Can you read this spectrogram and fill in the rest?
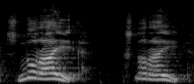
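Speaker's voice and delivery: high-pitched Scottish protest; indignant mock-Scottish squawk; Scottish accent. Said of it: "I keep lapsing into Scottish".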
